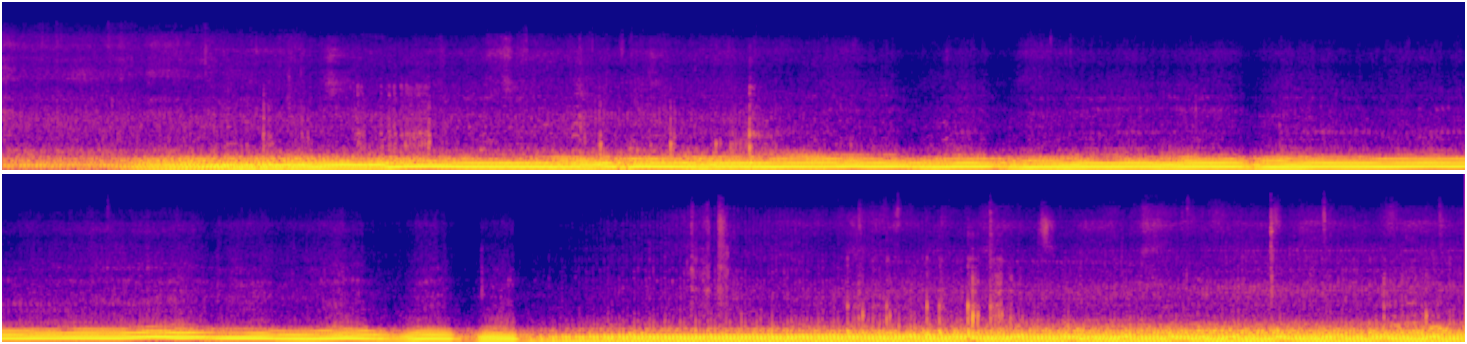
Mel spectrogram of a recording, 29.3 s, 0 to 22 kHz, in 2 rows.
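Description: Off-road 4x4 engine running at low revs, its pitch rising and falling with the throttle. About 19 seconds in it breaks off, and a steadier low engine rumble follows with a few light knocks.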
